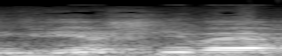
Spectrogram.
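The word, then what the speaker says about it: гречневая: Я вас не призываю говорить «коришневый» или «грешневая каша» или «пряничный домик». Хотя такие произношения в старомосковском произношении тоже одобрены, они там есть.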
